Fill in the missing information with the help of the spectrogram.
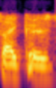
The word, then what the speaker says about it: PSICOS: And you came up with this term, or somebody came up with this term, PSICOS, S-I-C-O-S. Am I pronouncing that right? – The acronym is PSICOS, just so people could remember it.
